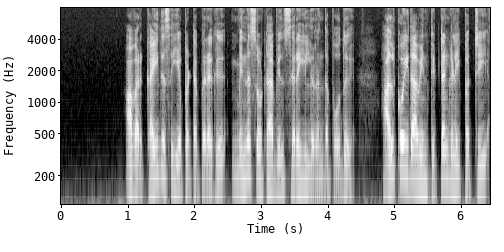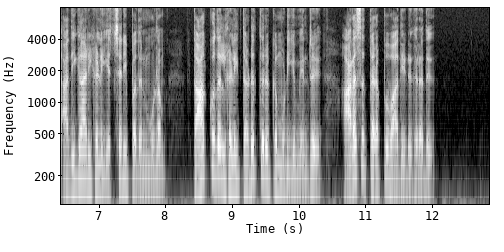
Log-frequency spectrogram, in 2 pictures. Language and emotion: Tamil, neutral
